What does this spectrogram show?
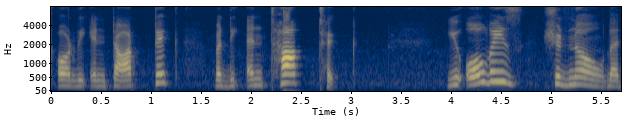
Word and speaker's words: Antarctic: in the Antarctic or the Antarctic but the Antarctic you always should know that in English pronunciation the T or the P or the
